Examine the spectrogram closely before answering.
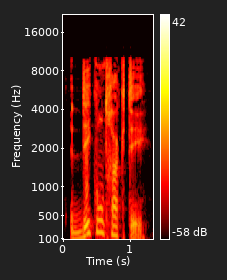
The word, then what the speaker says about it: décontracté: Décontracté. Okay, so you've got accent aigu here and here, so it's e.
